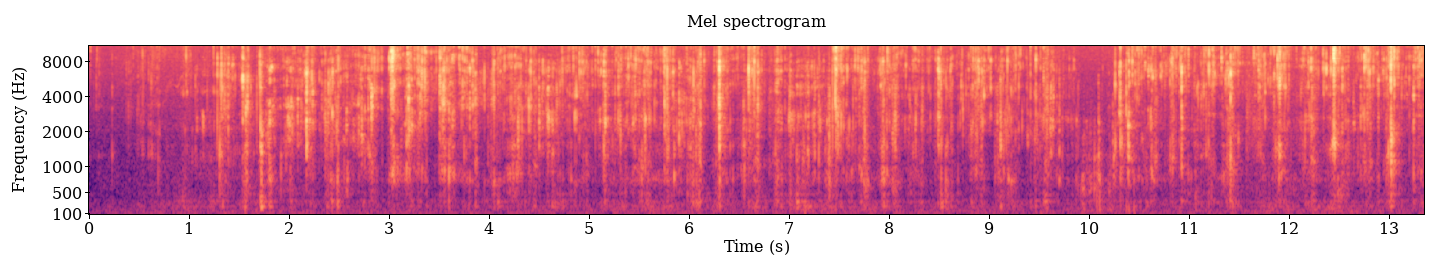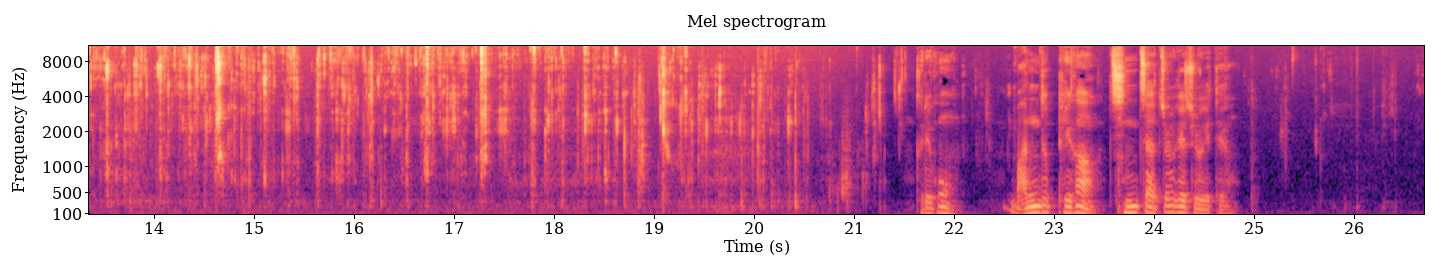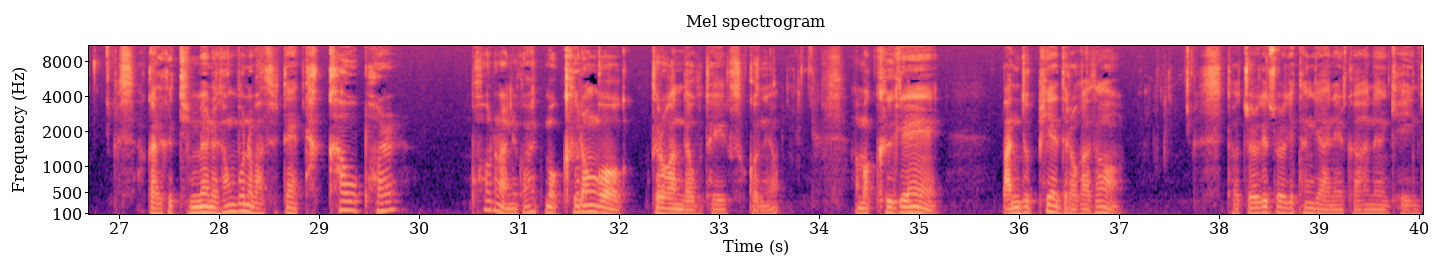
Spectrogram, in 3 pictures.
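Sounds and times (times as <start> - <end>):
close chewing with mouth clicks: 0.0 - 22.6, 25.2 - 27.0, 33.6 - 34.0, 37.2 - 37.8.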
